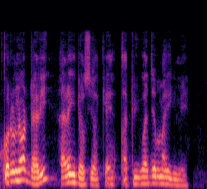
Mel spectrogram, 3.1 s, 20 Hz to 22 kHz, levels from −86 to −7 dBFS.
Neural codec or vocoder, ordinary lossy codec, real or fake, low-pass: codec, 24 kHz, 1.5 kbps, HILCodec; none; fake; none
